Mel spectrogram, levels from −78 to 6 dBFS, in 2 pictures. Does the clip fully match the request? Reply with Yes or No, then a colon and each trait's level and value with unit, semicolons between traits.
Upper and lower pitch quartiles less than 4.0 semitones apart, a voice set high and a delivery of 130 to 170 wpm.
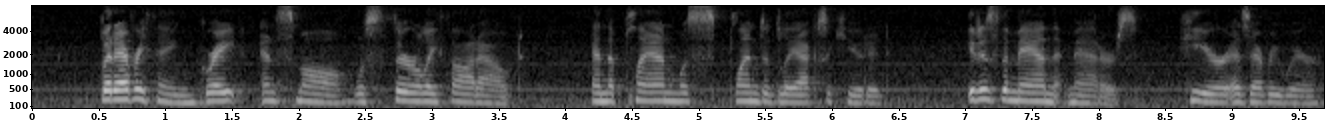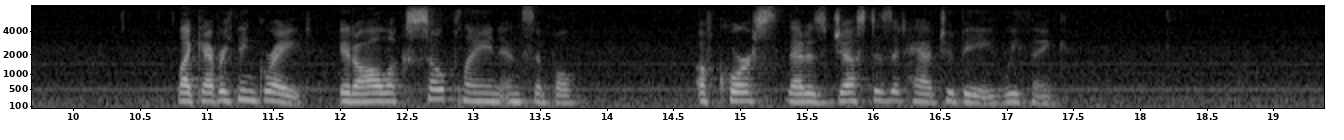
Yes: average, 2.8 semitones; high, 195 Hz; average, 140 wpm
